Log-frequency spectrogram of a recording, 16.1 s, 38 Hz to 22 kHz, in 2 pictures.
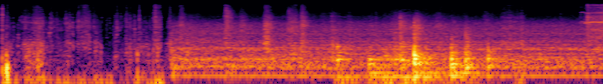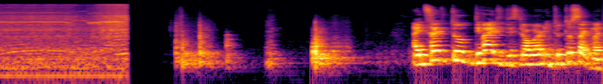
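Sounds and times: wooden drawer knocking: 0:04.5 - 0:06.7
cordless drill whining: 0:07.7 - 0:09.8.

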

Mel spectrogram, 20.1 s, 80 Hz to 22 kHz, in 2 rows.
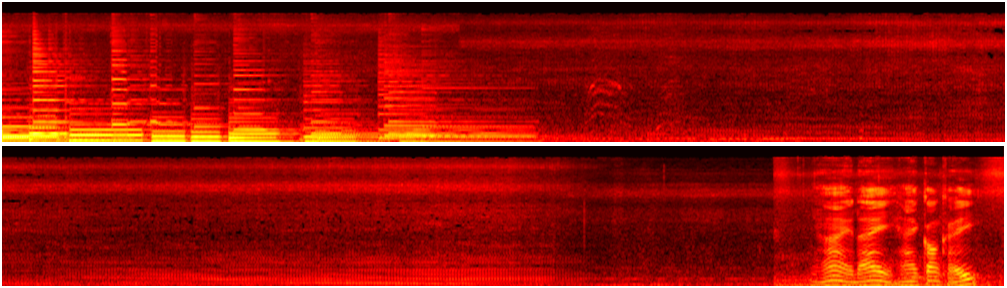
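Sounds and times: brush cutter engine running: 0:00.0 - 0:15.9.

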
